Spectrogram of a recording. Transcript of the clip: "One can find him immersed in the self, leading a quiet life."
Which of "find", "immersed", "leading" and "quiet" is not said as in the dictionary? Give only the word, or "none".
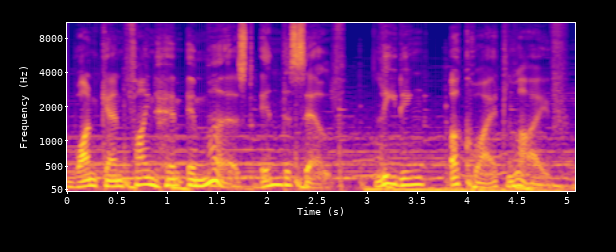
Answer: none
